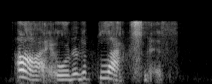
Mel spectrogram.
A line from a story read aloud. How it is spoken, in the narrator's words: exclaimed Robert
